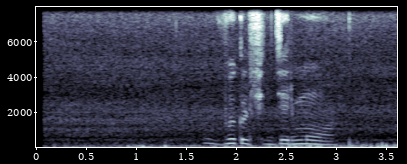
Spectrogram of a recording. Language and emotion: Russian, angry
